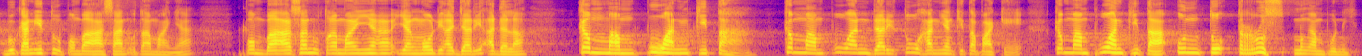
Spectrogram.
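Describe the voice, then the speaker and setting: A man preaching a sermon as pastor, dropping to hushed, slow stresses and rising to loud, high exclamations. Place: church sanctuary. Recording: reverberant church hall.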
